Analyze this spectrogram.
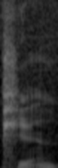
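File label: "pin" third tone, pinyin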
